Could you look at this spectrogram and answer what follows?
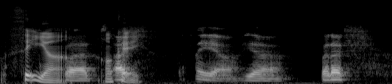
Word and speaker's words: Theia: I say Eclipse Theia. Theia.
